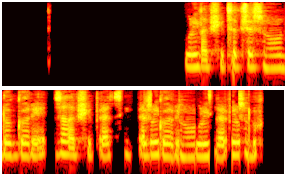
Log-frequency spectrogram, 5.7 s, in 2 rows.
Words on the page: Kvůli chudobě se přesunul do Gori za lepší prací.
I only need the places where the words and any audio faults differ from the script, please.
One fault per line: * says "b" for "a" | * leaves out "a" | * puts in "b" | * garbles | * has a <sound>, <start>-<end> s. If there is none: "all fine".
* says "lepší" for "chudobě"
* garbles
